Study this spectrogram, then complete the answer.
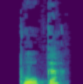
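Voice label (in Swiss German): "pocke", Alsatian; medecine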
